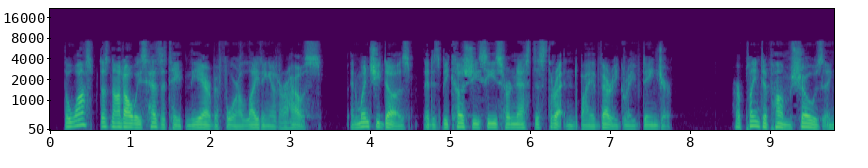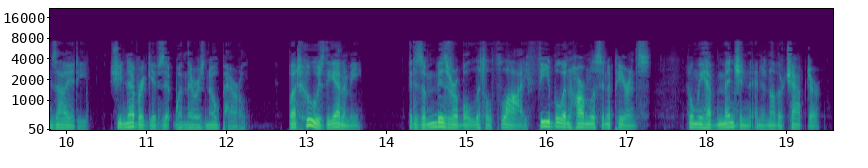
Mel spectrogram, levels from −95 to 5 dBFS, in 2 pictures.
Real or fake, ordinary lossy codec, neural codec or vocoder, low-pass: real; MP3, 32 kbps; none; 7.2 kHz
